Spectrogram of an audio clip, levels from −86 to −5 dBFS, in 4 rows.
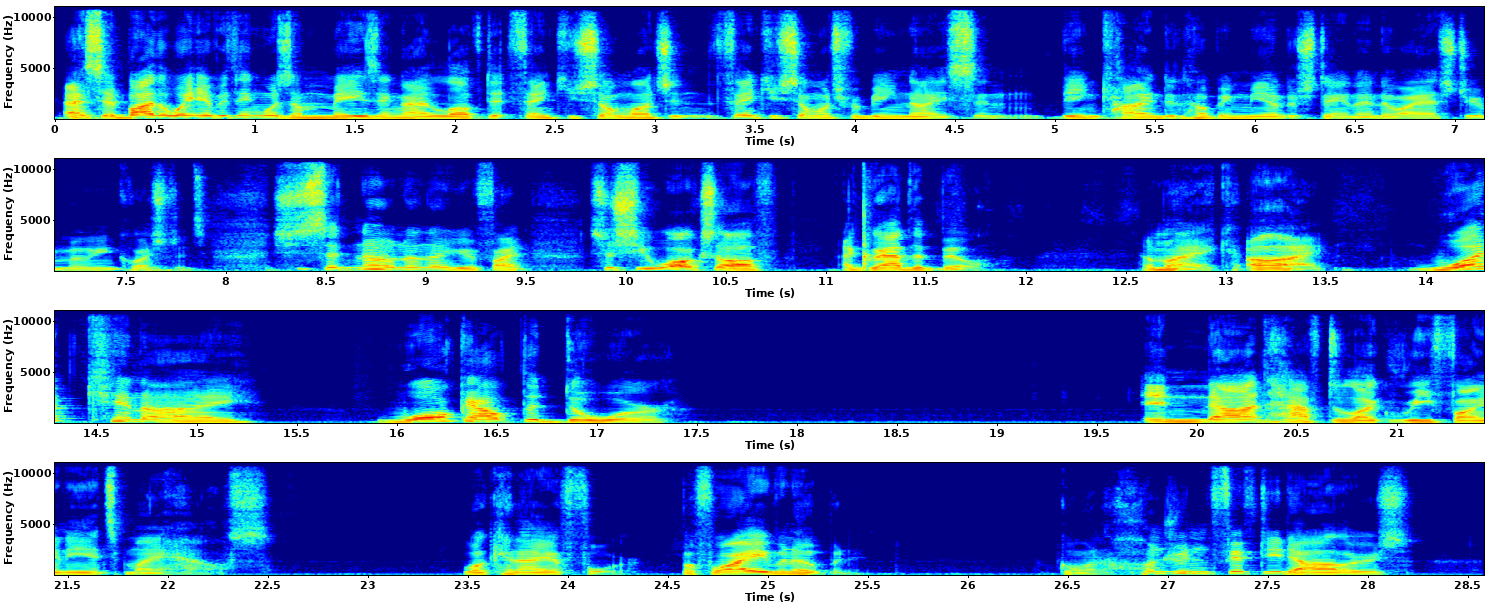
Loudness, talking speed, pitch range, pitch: -27 LUFS, 175 wpm, 115-155 Hz, 130 Hz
